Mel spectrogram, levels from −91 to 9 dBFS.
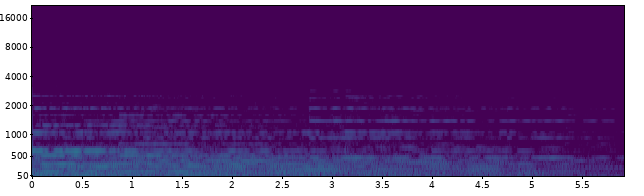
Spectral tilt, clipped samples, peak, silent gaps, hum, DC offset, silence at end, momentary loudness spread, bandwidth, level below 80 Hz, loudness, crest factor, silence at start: -8 dB/octave; under 0.1%; -44 dBFS; none; none; under 0.1%; 0 s; 10 LU; 4.2 kHz; -70 dBFS; -62 LUFS; 16 dB; 0 s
